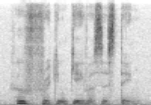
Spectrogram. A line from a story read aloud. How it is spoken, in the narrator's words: Rain asked in a whisper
